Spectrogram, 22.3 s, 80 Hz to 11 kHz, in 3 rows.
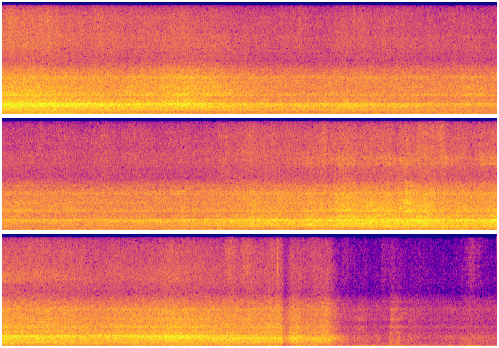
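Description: JR West 223-series electric train heard from inside the car, running at speed through a tunnel. Its wheel and running noise is a loud, steady din echoing off the tunnel walls. About twenty seconds in, the sound drops away suddenly as the train leaves the tunnel.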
